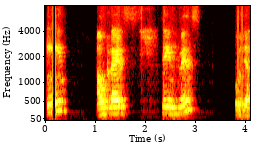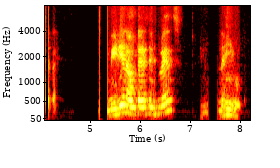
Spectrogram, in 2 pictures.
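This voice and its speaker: With a higher, expressive voice, an instructor lectures at a measured pace, leaving long pauses as he explains step by step and asks rhetorical questions. The recording comes from a phone-like mic far off in an echoey classroom.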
